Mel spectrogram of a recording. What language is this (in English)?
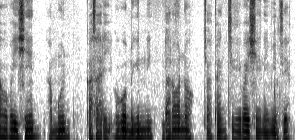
Kalenjin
